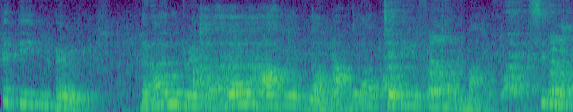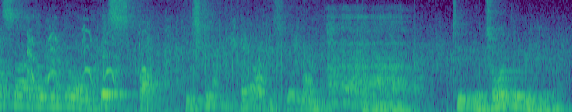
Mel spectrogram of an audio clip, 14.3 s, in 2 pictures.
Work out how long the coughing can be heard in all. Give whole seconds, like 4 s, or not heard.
3 s.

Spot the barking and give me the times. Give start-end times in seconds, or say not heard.
2.4-12.4.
